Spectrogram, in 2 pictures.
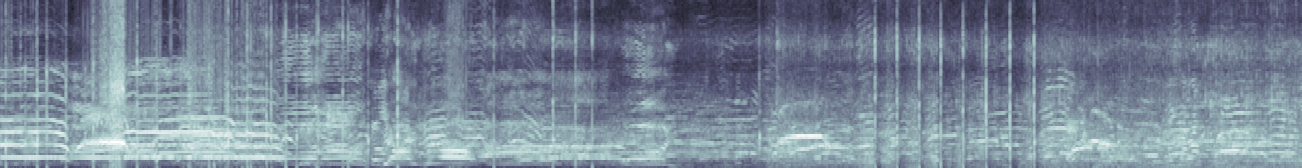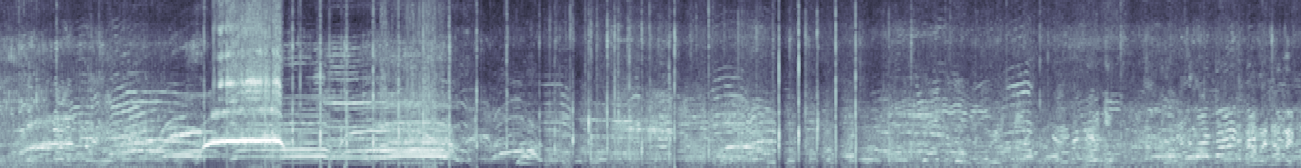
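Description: A crowd shouting and cheering, many voices overlapping, with loud bursts of yelling about a second in and again around the middle.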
